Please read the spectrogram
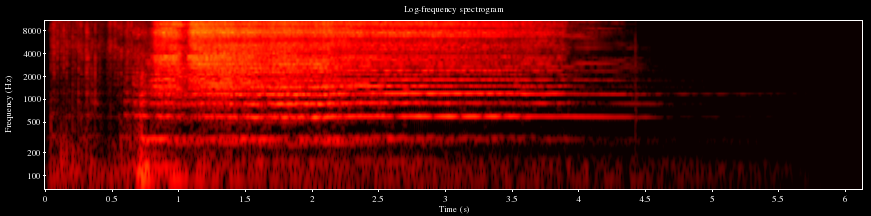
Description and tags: recordings of a grand piano, undergoing abuse with dry ice on the strings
